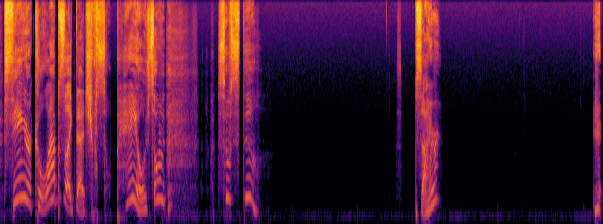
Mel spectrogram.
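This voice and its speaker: A man playing a lovestruck young prince in an intimate audio roleplay, tender and protective, with a halting, emotive delivery. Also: sits high, breathy edge, dry recording, studio quality, heavily acted. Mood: anguished. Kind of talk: boyfriend ASMR audio roleplay drama.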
